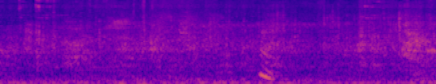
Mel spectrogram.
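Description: A husky gives one short, falling yip about two-thirds of the way in, over a low steady rumble.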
